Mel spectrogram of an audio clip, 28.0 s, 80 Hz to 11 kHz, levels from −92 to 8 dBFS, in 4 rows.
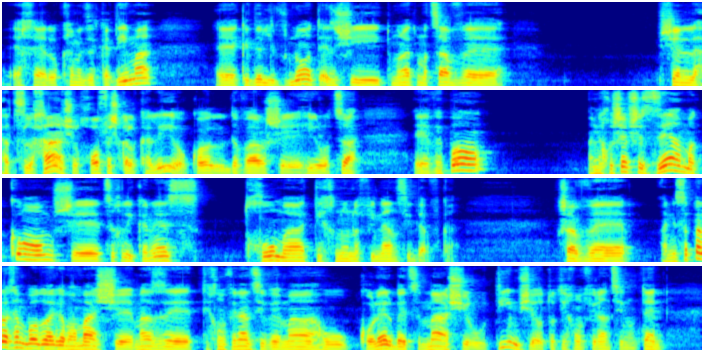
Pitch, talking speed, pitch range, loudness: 110 Hz, 110 wpm, 105-130 Hz, -20 LUFS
